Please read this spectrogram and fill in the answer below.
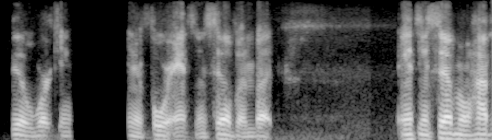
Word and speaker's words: Sylvan: Now when you get a plan from Anthony Silva, am I saying it right? Silva? Yeah. Anthony Sylvan. Yeah. Sylvan. S-Y-L. Yep. Got the N on it.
